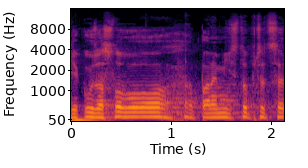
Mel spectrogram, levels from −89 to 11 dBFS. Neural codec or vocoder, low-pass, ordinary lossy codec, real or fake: none; 14.4 kHz; AAC, 64 kbps; real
